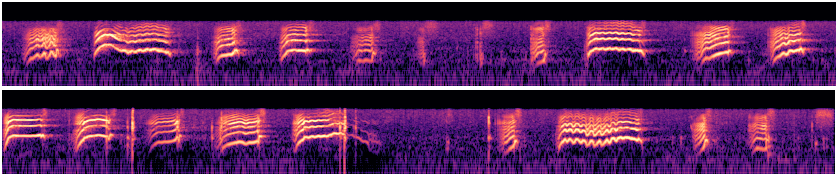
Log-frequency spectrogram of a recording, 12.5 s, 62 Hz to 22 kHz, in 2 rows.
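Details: Bugg puppy born 10/03/08, wanting to be back with his brothers and sisters, whimpers in a steady series of high, wavering cries, about sixteen arching whines over twelve seconds with brief gaps, indoors.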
